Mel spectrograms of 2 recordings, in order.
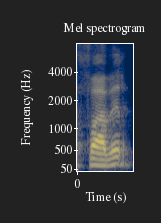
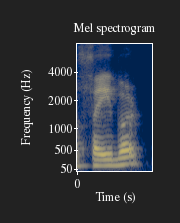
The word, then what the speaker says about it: Faber: como swc como fa aunque los cursis la denominan fa no faber es un apellido alemán y se pronuncia faber no fav eh favor es favor es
